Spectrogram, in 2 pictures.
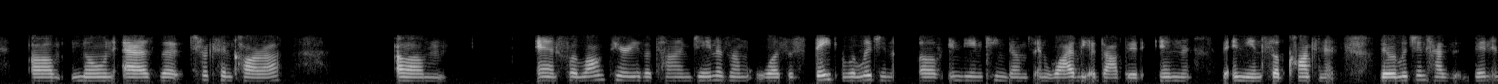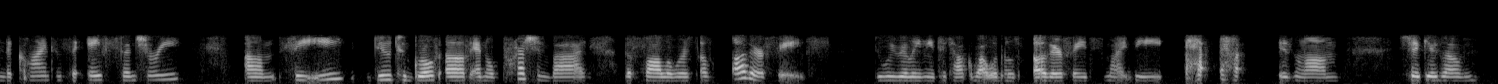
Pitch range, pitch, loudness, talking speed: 170-190 Hz, 175 Hz, -25 LUFS, 130 wpm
